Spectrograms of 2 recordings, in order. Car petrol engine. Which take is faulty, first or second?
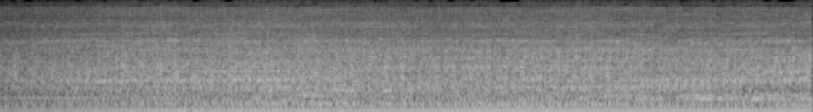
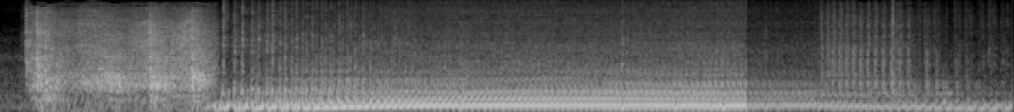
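second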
